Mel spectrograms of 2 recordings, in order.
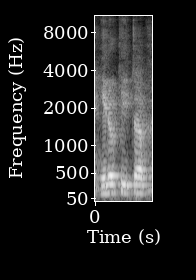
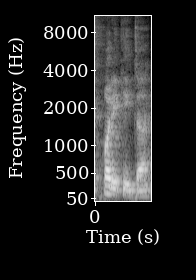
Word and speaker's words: Horikita: say at this time i keep saying hiroquito when it's horikita and i'm very sorry about that i will pronounce her name right one of these damn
